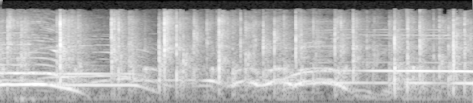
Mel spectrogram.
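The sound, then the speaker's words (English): A live audience at LA Live bursts into applause, dense clapping layered with whoops and high whistles, loud and sustained throughout with no clear speech over it. “Let's get a hand of round of applause for LA Live right now.”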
